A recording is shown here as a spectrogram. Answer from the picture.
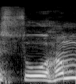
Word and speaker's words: सोहम: विधियां दो हो गई पहली हो गई सोहम सोहम और दूसरी हो गई सोहं सोहं तो इसमें किसी प्रकार की शंका ना करें आपके गुरु के द्वारा जो भी आपको उपदेश दिया गया है या तो हम सोह दिया होगा सोह सोह सोह या दिया होगा सोहं सोहं सोहं उसी प्रकार आपको जप करना है दोनों ही सही है मगर गुरु मुख से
